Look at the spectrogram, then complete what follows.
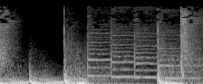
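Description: Electronic background music: deep bass hits that drop in pitch, with a run of held synth notes in the second half.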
